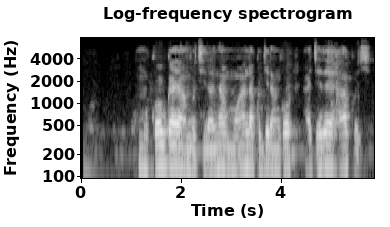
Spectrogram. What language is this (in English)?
Kinyarwanda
